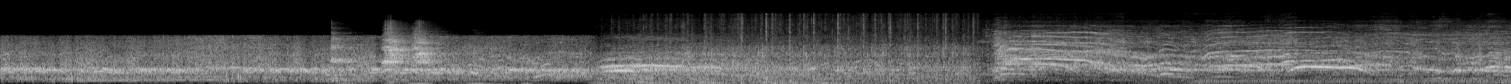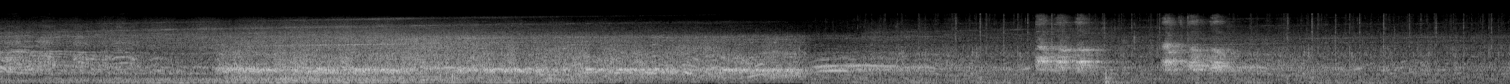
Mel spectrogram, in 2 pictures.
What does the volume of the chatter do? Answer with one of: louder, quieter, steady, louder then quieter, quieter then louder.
quieter.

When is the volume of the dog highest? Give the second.
4 s.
